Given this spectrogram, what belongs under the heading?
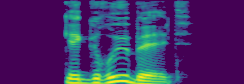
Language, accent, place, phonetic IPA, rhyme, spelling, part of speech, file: German, Germany, Berlin, [ɡəˈɡʁyːbl̩t], -yːbl̩t, gegrübelt, verb, De-gegrübelt.ogg
- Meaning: past participle of grübeln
